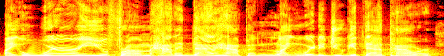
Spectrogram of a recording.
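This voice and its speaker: A man streams a game with casual running reactions. His voice is bright and forceful, fairly high and very lively in pitch, as he asks questions and repeats himself. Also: moderate pace. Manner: chatty, inquisitive, repeats himself. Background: faint game music.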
